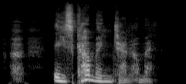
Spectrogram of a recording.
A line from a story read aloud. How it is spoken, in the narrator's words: he said breathlessly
